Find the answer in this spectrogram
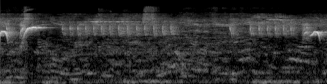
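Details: Metallic pygmy sunbirds in a group, singing high, thin chirps that open into a fast buzzy trill, with a short sharp note repeated near the end and faint low rumbling beneath.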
